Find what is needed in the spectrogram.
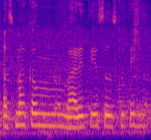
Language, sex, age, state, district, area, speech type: Sanskrit, female, 60+, Maharashtra, Nagpur, urban, spontaneous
